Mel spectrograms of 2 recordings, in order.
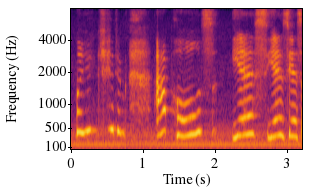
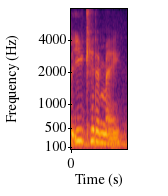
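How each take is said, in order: First: Real delight at finally finding it; excited shriek. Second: Said in the usual way. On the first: Real, not acted. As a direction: shriek it out in disbelief. Sees apples on her map.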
